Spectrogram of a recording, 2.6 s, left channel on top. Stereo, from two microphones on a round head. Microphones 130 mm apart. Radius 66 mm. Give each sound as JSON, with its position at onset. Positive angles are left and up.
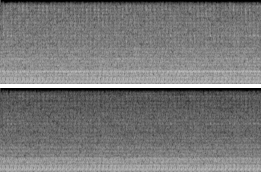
{"t": 0.0, "sound": "an engine running", "side_deg": 65, "distance_m": 1.1}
